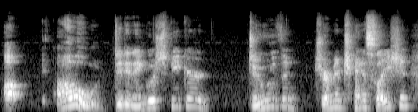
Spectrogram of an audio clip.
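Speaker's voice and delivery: high-pitched, amused bewilderment; baffled realization. Acted. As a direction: act out a puzzled player catching on, laugh creeping in. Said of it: "must have had that moment".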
